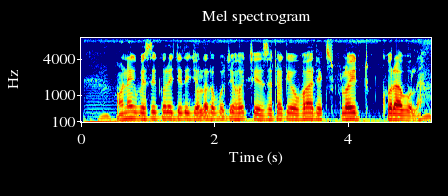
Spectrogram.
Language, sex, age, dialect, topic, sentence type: Bengali, male, 25-30, Western, agriculture, statement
